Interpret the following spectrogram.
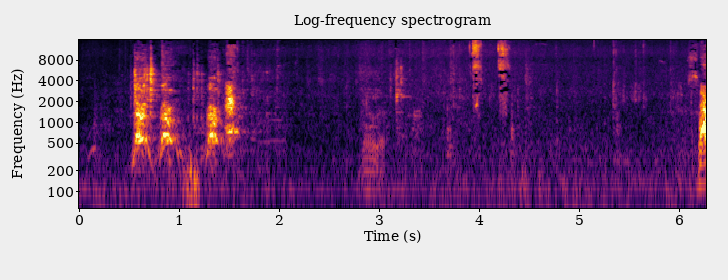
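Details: At a Saigon kennel, Phu Quoc Ridgeback puppies let out a quick run of three sharp, high barks early on, then softer scattered yaps, with people talking and handling noises in the background.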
